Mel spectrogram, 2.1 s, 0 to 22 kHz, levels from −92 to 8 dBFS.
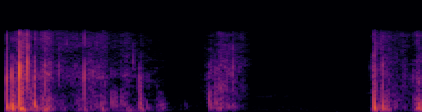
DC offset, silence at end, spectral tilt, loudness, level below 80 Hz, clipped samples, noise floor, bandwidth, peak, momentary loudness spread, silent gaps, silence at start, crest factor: under 0.1%; 0 s; -4 dB/octave; -40 LUFS; -62 dBFS; under 0.1%; -86 dBFS; 7.6 kHz; -4 dBFS; 19 LU; none; 0.05 s; 36 dB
